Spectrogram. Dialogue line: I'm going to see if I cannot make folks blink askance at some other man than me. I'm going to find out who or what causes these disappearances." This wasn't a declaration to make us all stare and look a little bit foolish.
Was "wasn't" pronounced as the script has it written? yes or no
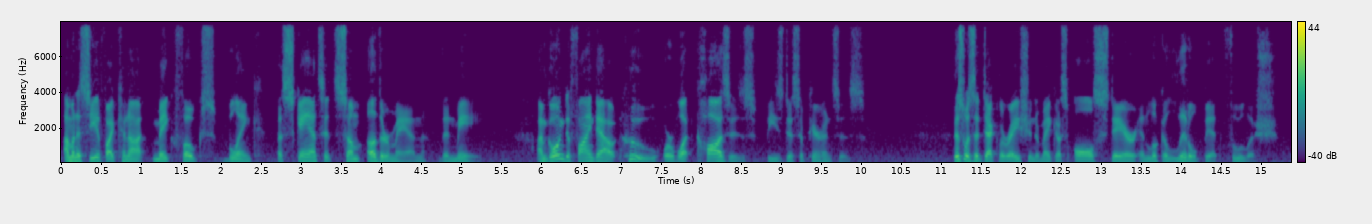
no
